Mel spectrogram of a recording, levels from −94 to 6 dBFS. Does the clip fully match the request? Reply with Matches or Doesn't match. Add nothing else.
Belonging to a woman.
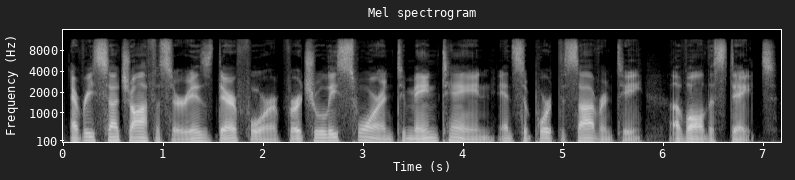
Doesn't match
